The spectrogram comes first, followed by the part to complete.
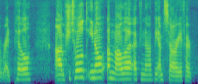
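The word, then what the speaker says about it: Ekpunobi: She told, Amala Aknabi, I'm sorry if I butchered that name, but from PragerU. I think it's Epinobi. I think the K is silent.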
